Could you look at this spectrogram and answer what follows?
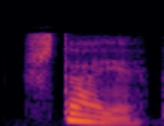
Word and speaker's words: Šta je: Šta je? Now slower, crisp, shish, in S.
